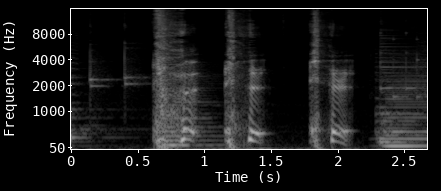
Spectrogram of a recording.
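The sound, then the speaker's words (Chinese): A voice imitates a hippo coughing after it swallowed a parcel in one gulp: three loud, harsh, rasping coughs in a row, followed by a low, drawn-out groaning exhale, with a couple of faint clicks before the first cough. “包裹被河马一口吞了，河马开始咳嗽，”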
